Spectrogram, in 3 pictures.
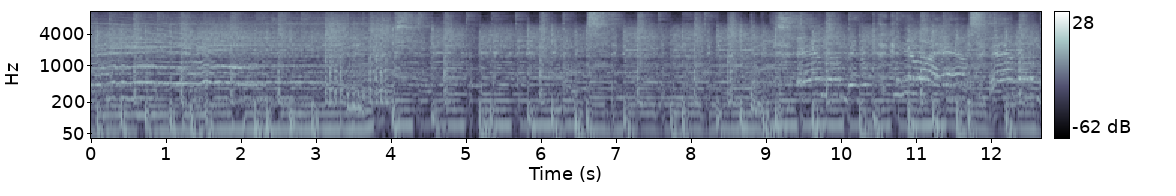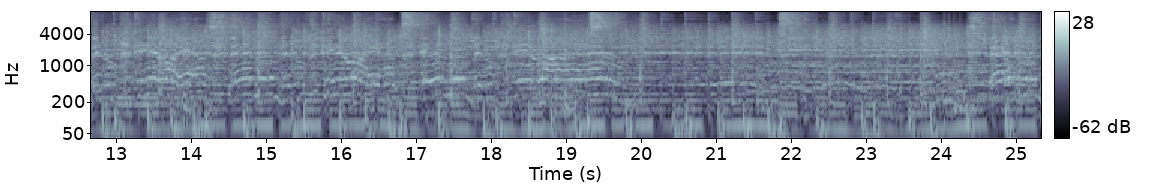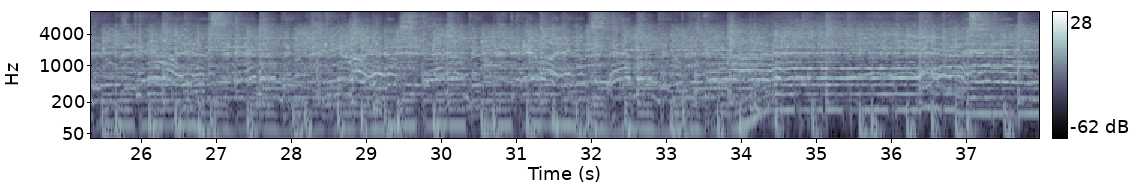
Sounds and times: Rock music: 0:00.0 - 0:37.9.

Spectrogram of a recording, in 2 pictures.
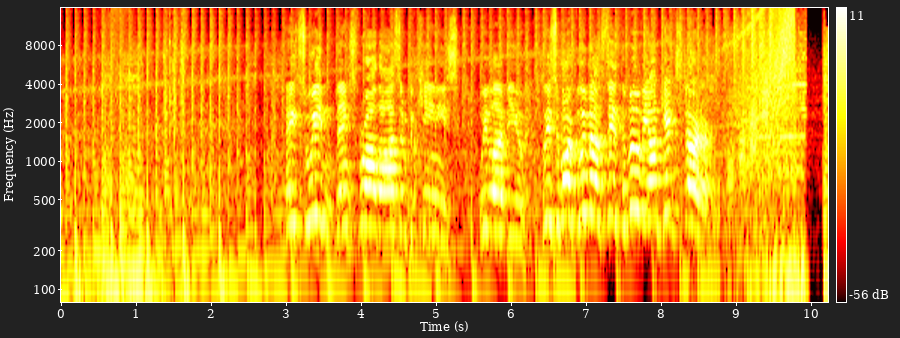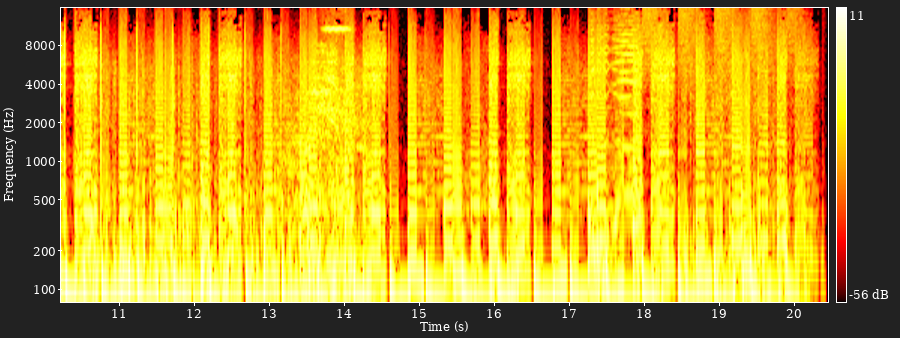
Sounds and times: Music: 0:00.0 - 0:20.4.

